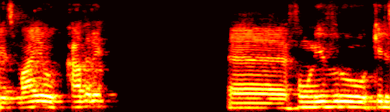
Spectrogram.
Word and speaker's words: Ismail Kadare: vezes para algumas pessoas, já me corrigiram várias vezes, eu não sei o nome correto, a pronúncia correta, mas da última vez que me corrigiram é Ismail Kadare.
